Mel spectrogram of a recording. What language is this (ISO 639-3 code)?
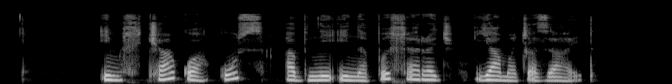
abk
